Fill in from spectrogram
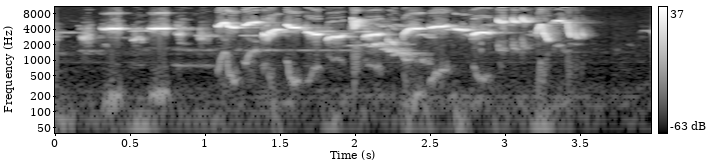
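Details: Brown Prinia song used as a lure recording for wild or captive birds: a quick, busy run of high, sharp chirps and twittering notes, with a couple of clear whistled notes at the start.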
